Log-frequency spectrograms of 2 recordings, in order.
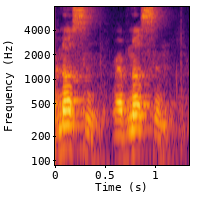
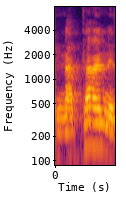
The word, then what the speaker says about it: Nosson: It's in normal Hebrew pronunciation, you call him Rabbi Nathan. But in Breslov, affectionately, even by Sfardim, they say Rav Nosson. Okay, Natan is Nosson.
